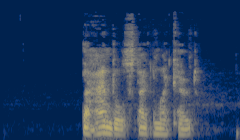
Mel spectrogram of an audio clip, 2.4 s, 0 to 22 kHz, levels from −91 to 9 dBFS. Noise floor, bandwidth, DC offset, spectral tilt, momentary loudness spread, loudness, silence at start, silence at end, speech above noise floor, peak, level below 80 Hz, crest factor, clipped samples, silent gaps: -80 dBFS; 16 kHz; under 0.1%; -3.5 dB/octave; 10 LU; -22 LUFS; 0.8 s; 0.45 s; 58 dB; -2 dBFS; -64 dBFS; 24 dB; under 0.1%; none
